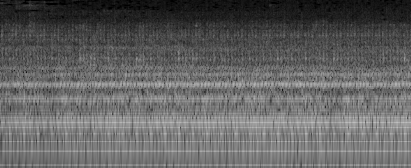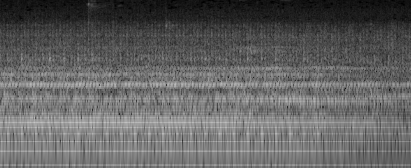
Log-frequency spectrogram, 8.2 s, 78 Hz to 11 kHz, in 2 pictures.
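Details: Chevrolet Tracker turbo engine warm near 85°C after repair, forgotten vacuum line reconnected: steady even idle, smooth regular beat, valve tap gone; healthy.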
